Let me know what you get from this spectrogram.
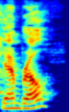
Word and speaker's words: Gambrell: Yeah, Gambrell.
